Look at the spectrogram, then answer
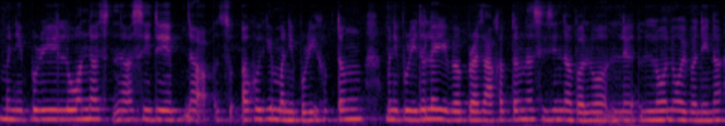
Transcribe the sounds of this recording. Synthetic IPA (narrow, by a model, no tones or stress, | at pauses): mɐnipuɾilonɐsidi | ɐkʰojɡimɐnipuɾikʰɐk̚tɐŋ | mɐnipuɾidɐlɐjɾibɐpɾɐzakʰɐk̚tɐŋnɐsizinɐbɐl | lonojbɐninɐ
